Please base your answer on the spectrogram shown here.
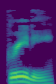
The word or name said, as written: greedy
